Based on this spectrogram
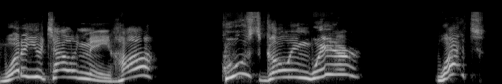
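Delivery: very high, slow, sing-song, swooping dog voice. Imagining what the dog Louis is saying: voicing Louis the dog. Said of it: "he's like".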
